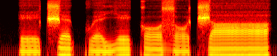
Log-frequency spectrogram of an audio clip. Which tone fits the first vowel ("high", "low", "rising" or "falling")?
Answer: low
